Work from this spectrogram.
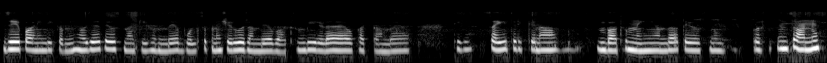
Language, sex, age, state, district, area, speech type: Punjabi, female, 18-30, Punjab, Hoshiarpur, urban, spontaneous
